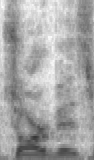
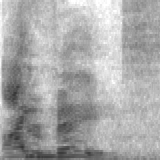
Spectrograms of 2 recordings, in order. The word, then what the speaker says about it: Gervais: I said Jarvis or something like that. Gervais. I know. Obvious, or Gervais, whatever. Like, I said it wrong.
